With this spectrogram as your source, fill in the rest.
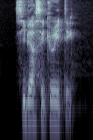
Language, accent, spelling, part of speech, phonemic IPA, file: French, France, cybersécurité, noun, /si.bɛʁ.se.ky.ʁi.te/, LL-Q150 (fra)-cybersécurité.wav
- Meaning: cybersecurity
